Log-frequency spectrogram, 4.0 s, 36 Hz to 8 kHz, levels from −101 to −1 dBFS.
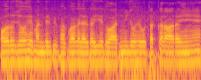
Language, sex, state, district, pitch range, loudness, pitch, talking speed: Hindi, male, Bihar, Jamui, 115-125 Hz, -14 LUFS, 120 Hz, 310 wpm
